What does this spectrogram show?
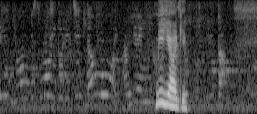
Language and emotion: Russian, neutral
